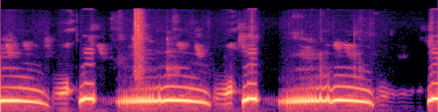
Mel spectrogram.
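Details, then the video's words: An albino Barbary dove repeats a long, vibrating low coo that ends with a short upward-kinked note, then quick higher notes, three times. The call is used to prompt other doves to start calling. "Puter albino suaranya indah dan sangat merangsang puter lain yang padA MALAS bunyi"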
